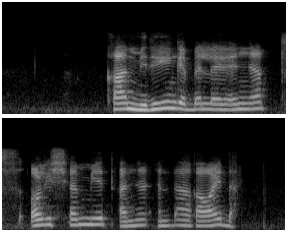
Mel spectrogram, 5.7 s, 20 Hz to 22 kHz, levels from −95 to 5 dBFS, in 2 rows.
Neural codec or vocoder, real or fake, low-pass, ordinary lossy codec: none; real; 7.2 kHz; Opus, 16 kbps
